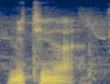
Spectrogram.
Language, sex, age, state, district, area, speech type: Bodo, male, 60+, Assam, Udalguri, urban, spontaneous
